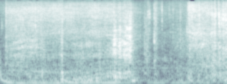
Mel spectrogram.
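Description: Box cutter slitting the packing tape along a cardboard box, a scraping, tearing noise with a louder stroke a little past a second in.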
